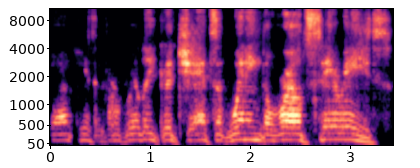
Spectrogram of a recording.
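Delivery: whispering. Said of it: "There's that fucking whisper again".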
